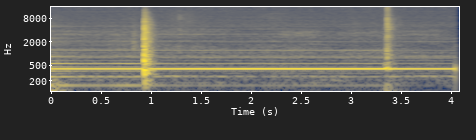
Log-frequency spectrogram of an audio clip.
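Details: HMV 2400 Stereomaster stereogram amplifier on the bench, fed from a signal generator: steady, pure mid-pitched tone holds clean between switch clicks, so this channel reproduces properly; the other channel gave nothing, a fault later traced to the pickup lead and dirty mode switch.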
